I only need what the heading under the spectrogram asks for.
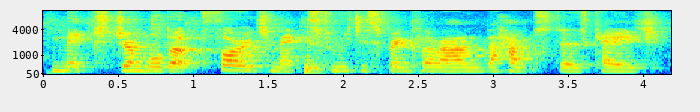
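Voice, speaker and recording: A teenage girl talks to her camera at home. She sounds nervous, rushes along and fills gaps with ums. Her voice sits in a middle pitch, and the room around her is echoey. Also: level tone. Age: teens. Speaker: vlogger. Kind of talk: casual vlog introduction.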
